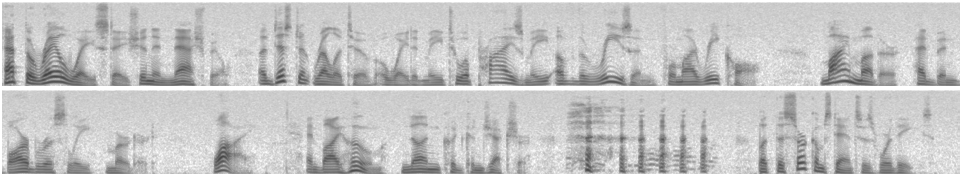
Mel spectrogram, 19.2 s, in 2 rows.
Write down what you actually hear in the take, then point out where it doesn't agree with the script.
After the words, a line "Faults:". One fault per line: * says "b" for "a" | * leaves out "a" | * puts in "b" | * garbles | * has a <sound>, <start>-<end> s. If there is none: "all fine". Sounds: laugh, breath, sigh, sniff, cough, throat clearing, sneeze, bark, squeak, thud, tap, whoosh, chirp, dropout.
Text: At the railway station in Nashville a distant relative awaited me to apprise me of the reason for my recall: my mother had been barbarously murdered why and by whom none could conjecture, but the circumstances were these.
At the railway station in Nashville a distant relative awaited me to apprise me of the reason for my recall: my mother had been barbarously murdered why and by whom none could conjecture, but the circumstances were these.
Faults:
* has a laugh, 15.2-16.8 s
